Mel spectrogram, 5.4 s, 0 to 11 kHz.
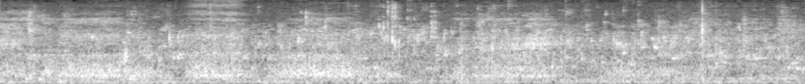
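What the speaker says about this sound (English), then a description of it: "I can pull the stern up and let all the water drain further forward first" Water drains and drips inside a 27-foot boat salvaged after a hurricane, a continuous trickling wash with scattered drips, fairly close and steady, no talk.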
